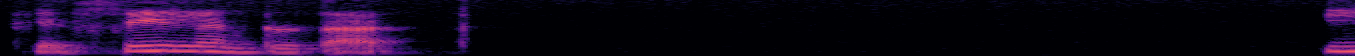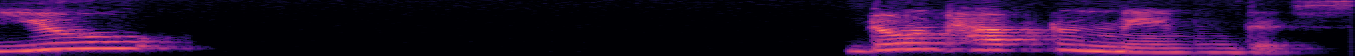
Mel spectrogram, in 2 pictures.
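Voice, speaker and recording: A woman co-hosting a spiritual wellness talk, instructing her audience in short, deliberate phrases and often checking for assent. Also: a little high, animated, muffled recording. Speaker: co-host of a spiritual wellness show.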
